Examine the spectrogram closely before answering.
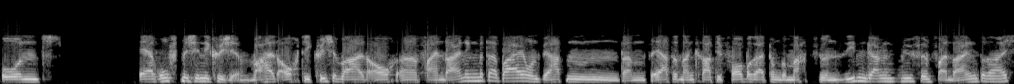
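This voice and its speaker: A fairly quick-paced man with an unremarkable speaking voice, his pitch medium and his pitch variation ordinary. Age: 20s. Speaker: bar manager, trained waiter. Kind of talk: casual chat.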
